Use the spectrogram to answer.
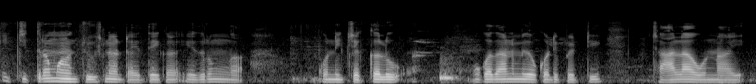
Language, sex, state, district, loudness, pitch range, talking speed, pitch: Telugu, male, Telangana, Mahabubabad, -20 LUFS, 110-120 Hz, 105 wpm, 115 Hz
